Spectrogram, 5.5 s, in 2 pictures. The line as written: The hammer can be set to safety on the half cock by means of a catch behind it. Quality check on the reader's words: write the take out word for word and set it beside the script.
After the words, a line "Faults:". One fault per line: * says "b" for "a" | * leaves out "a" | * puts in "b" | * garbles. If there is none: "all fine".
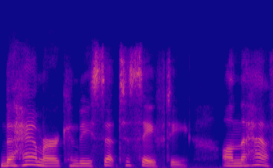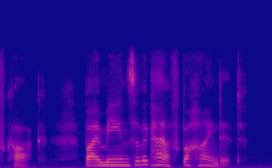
The hammer can be set to safety on the half cock by means of a half behind it.
Faults:
* says "half" for "catch"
